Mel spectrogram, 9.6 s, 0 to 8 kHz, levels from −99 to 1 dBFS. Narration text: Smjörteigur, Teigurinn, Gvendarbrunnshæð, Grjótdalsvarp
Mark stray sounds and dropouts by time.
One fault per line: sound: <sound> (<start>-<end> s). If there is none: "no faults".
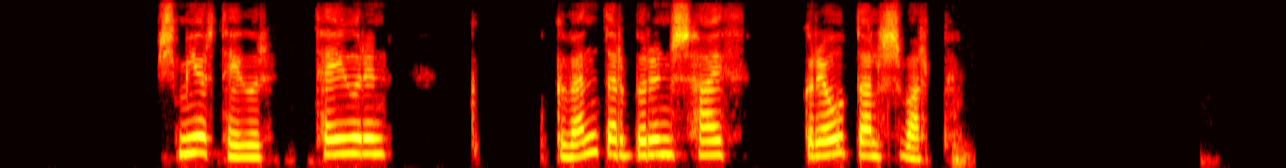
no faults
